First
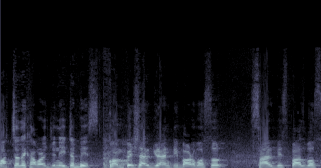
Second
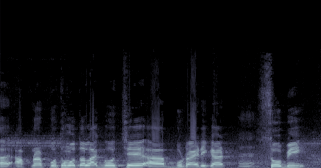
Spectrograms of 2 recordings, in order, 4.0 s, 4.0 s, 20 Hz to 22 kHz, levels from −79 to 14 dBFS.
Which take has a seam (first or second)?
first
